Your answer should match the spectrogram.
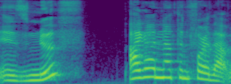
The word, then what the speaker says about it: neuf: wheat diet full on wheat diets 9 is neuf I got nothing for that one but I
